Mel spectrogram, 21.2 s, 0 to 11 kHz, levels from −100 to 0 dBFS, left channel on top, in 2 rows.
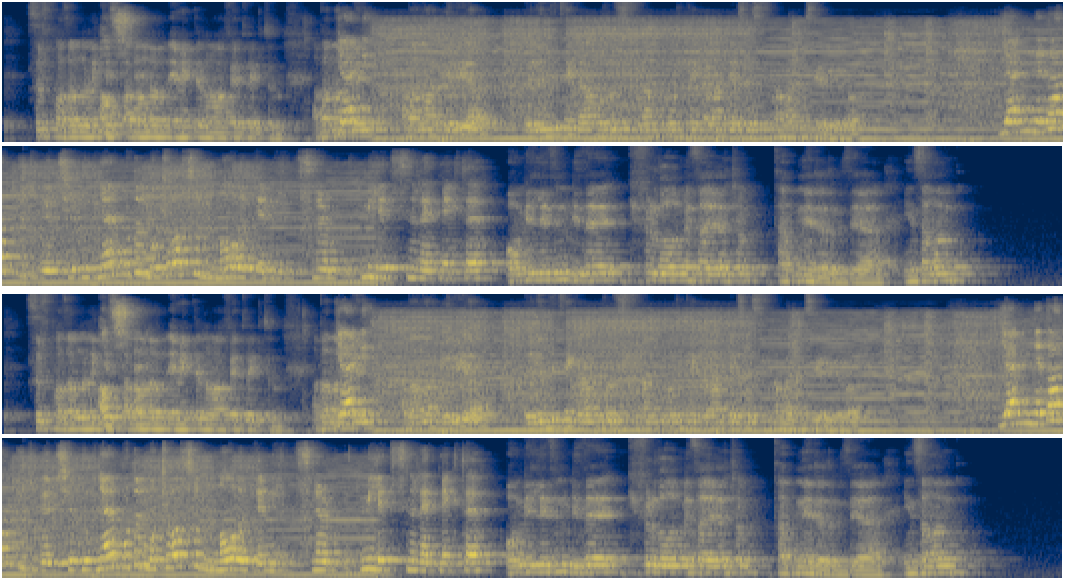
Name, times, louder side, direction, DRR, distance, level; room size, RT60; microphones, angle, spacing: voice 1, 0.3-3.7 4.0-4.8 5.2-8.6 15.6-18.1 18.3-20.2, right 1 dB, 85° right, -3 dB, 1.0 m, -28 dB
voice 2, 0.9-1.4 3.3-3.7 9.5-9.6 9.9-15.4, right 4 dB, 65° right, 1 dB, 0.5 m, -23 dB
sound 1, 3.6-14.3, equal, 15° right, 0.5 m, -32 dB
2.5 x 2.0 x 2.4 m, 0.73 s
head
